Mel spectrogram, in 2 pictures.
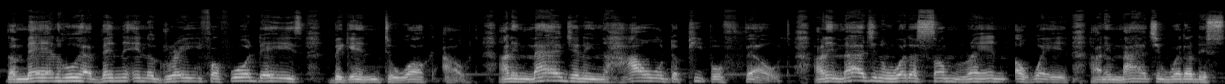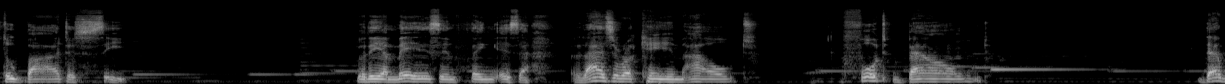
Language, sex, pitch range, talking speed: English, male, 120-145 Hz, 115 wpm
